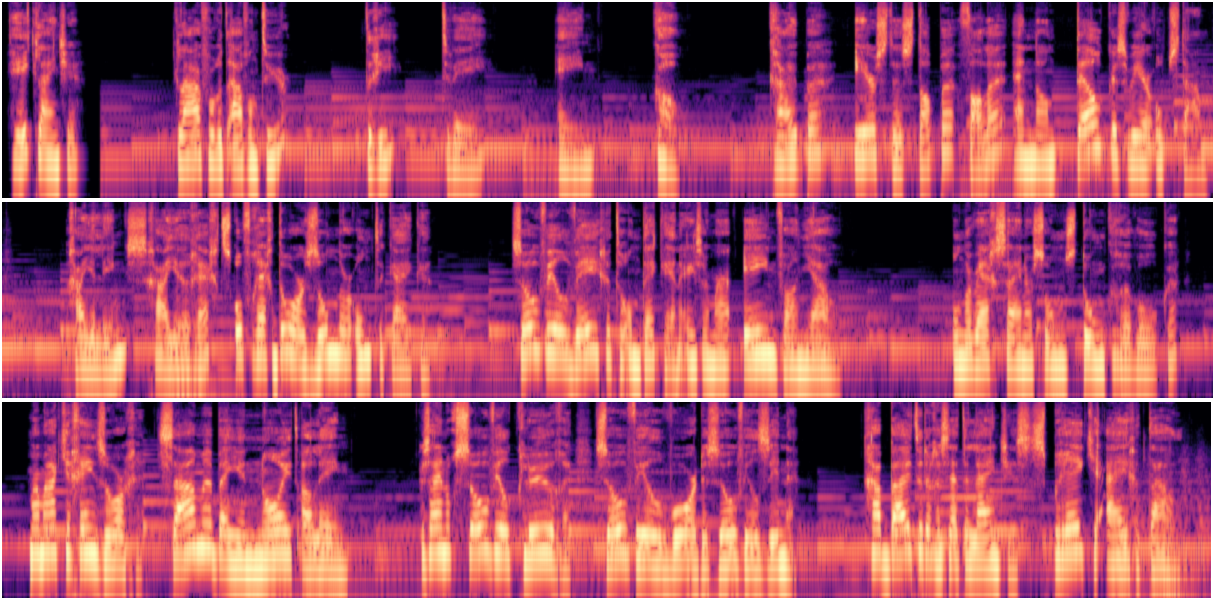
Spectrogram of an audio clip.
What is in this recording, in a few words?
Commercial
